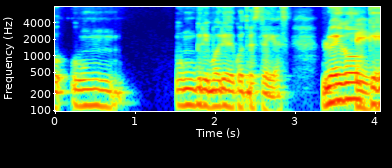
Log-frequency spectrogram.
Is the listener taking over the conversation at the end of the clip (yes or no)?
no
